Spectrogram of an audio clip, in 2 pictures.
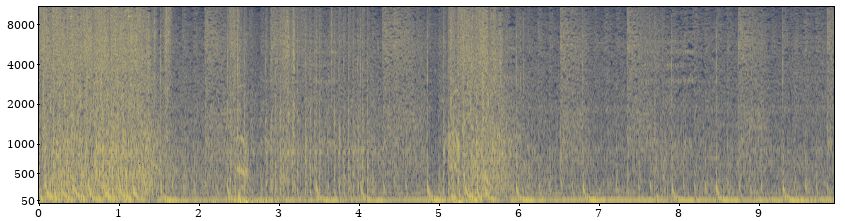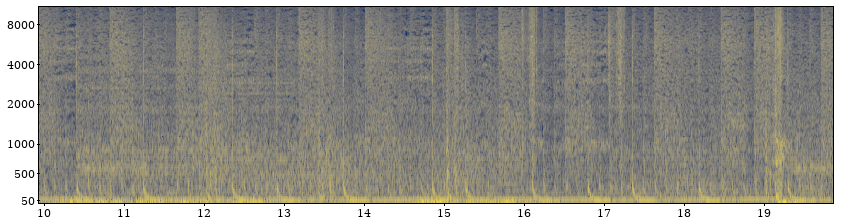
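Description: Sustained video game gunfire from a tech pistol in Cyberpunk 2077, played on PS5, with rapid overlapping shots and explosive bursts running loud and dense for the whole stretch, no talk.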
